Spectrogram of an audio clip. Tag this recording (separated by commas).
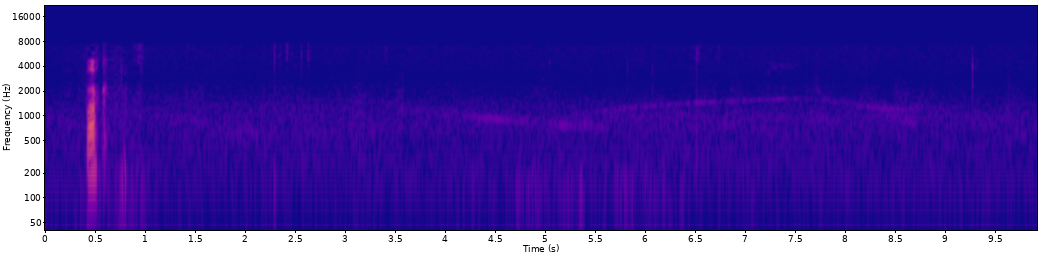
Speech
